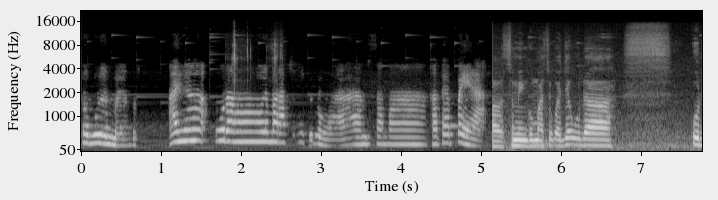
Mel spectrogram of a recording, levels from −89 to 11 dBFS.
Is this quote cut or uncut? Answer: cut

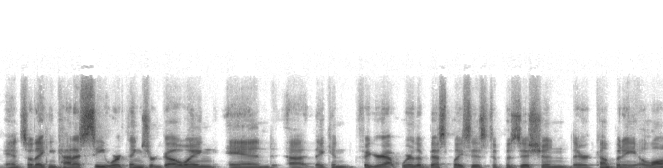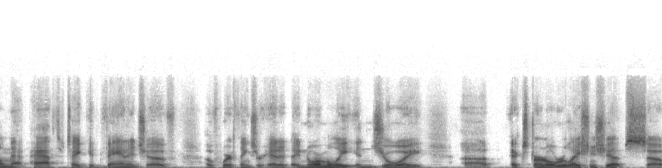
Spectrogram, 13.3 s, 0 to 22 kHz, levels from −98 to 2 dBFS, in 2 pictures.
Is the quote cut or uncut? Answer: uncut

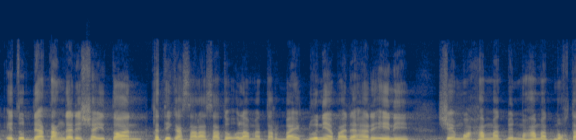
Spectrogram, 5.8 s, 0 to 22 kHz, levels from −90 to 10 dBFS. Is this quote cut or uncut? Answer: cut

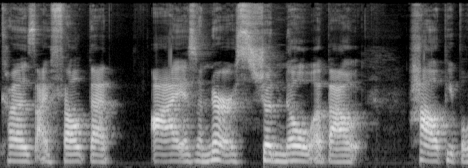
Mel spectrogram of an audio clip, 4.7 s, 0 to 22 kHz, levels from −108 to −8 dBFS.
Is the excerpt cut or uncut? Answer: uncut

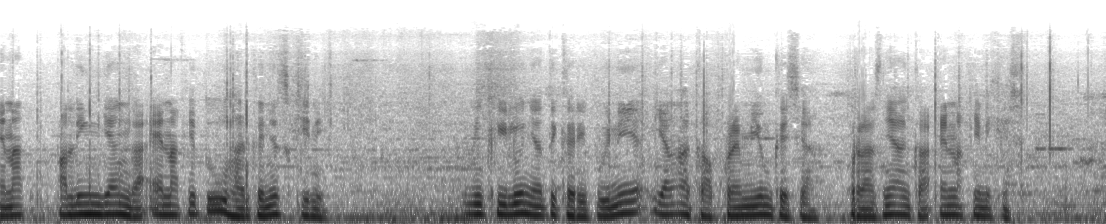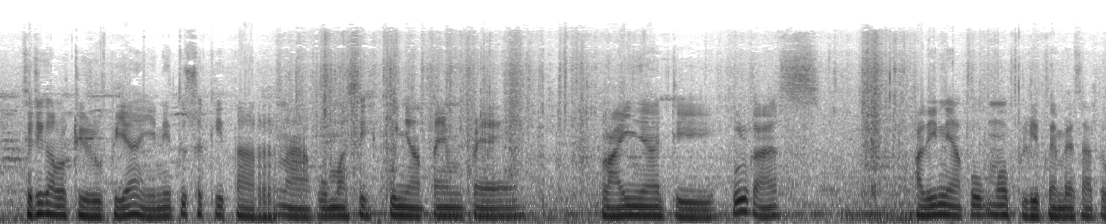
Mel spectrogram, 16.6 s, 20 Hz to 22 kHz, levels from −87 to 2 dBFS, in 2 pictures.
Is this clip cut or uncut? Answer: cut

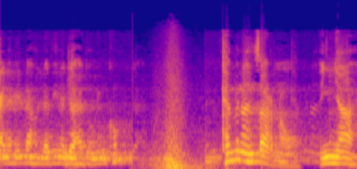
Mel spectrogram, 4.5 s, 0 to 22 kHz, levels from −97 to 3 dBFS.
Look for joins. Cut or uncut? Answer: cut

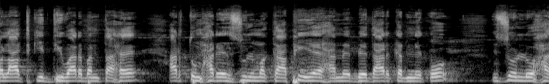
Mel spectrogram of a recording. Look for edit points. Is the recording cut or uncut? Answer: uncut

